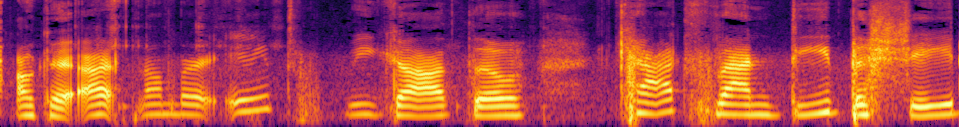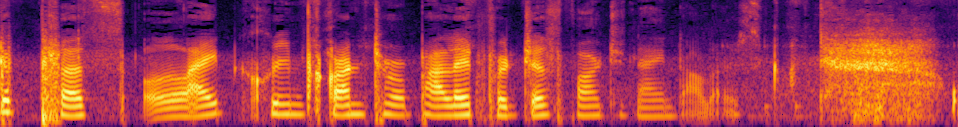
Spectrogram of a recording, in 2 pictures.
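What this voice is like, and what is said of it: Slightly congested, sick-sounding voice. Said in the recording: “I have a little cold.”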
